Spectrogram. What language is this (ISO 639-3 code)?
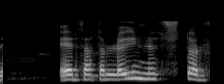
isl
